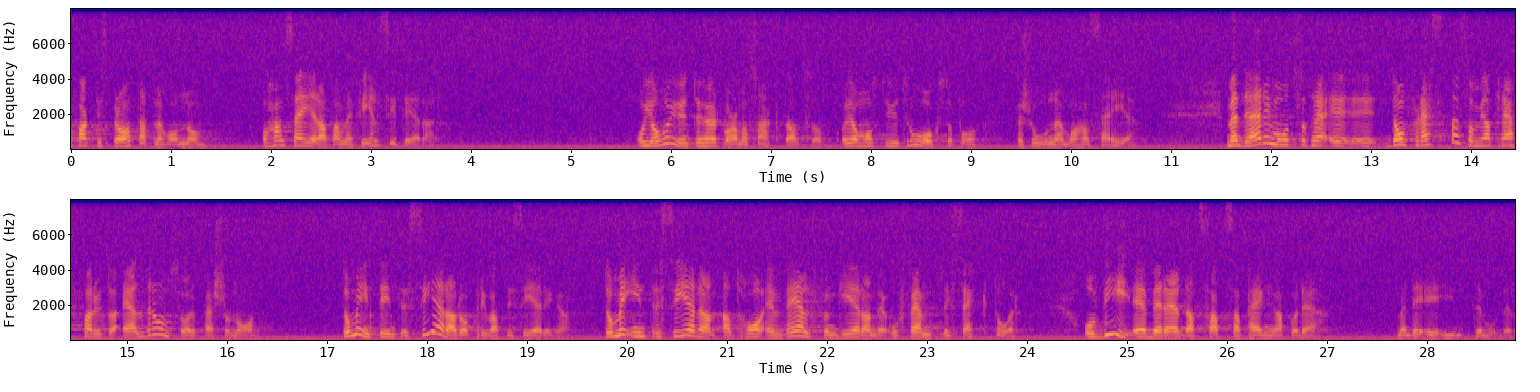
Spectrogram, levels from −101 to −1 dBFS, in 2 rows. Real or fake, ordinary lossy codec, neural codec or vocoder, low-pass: real; none; none; none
